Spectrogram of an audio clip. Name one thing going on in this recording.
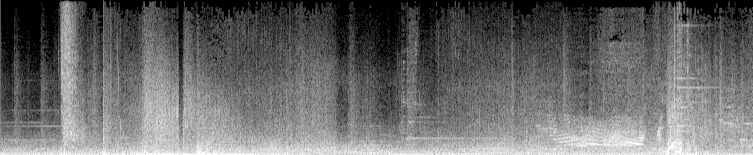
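Metal crashes loudly in heavy impacts.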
